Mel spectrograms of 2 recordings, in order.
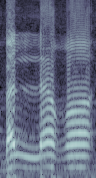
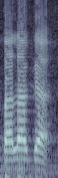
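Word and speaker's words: بلغ: Dari kata balagha yuballighu. Ya. Balagha dibacanya, bukan bahasa Sunda balaga, ya.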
